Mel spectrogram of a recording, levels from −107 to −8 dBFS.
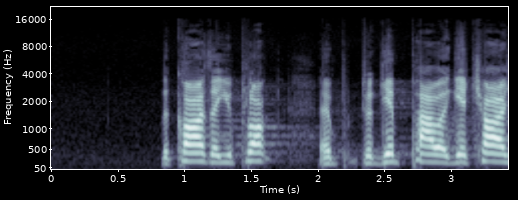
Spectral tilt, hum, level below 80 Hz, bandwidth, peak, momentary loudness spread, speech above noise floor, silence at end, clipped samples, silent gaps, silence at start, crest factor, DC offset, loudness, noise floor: -5 dB/octave; none; -76 dBFS; 10 kHz; -4 dBFS; 15 LU; 60 dB; 0 s; under 0.1%; none; 0.85 s; 20 dB; under 0.1%; -22 LUFS; -82 dBFS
